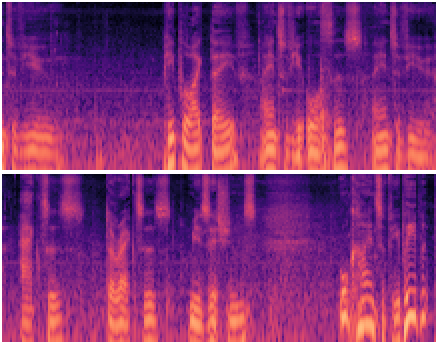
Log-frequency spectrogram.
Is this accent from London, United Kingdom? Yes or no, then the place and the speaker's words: yes; London, United Kingdom; accent: posh; moved away; I'm from London. Where in London? Look, you're going to like this. I was born in Tooting.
